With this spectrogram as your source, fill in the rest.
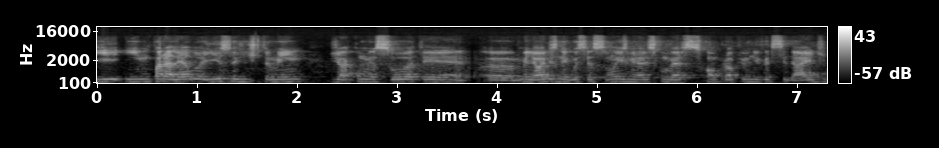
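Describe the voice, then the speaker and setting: A man speaks at a high pitch in a monotone, flat intonation. Noticeable background noise runs underneath. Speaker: civil engineering student, junior enterprise founder. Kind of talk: panel discussion. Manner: fast; halting, many repetitions.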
